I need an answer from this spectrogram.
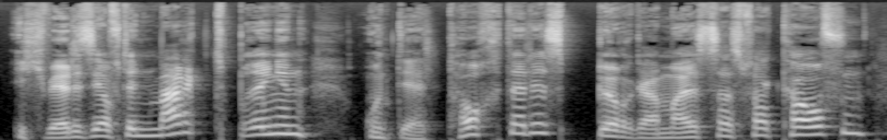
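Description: A man's voice: big pitch swings, moderate pace. A man voicing a poor, humble young gardener in a storybook, speaking eagerly and gratefully in a raised voice. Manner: eager, grateful, high-pitched.

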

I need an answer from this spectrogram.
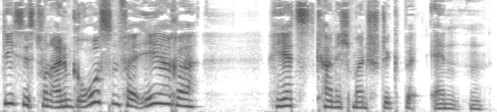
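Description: A man's voice: on the high side, wildly swooping pitch, moderate pace, warm tone, no echo, clean studio sound, voice pushed up. A man reading a storybook aloud, voicing a poor, dreamy young student playwright with eager pride. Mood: delighted.

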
